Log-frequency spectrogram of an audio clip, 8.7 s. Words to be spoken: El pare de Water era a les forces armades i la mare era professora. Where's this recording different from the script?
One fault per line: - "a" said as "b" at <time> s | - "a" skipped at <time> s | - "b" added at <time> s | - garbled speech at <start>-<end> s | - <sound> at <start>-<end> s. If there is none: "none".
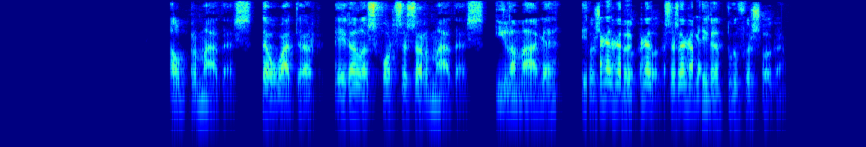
- "pare" said as "armades" at 1.9 s
- garbled speech at 5.9-7.0 s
